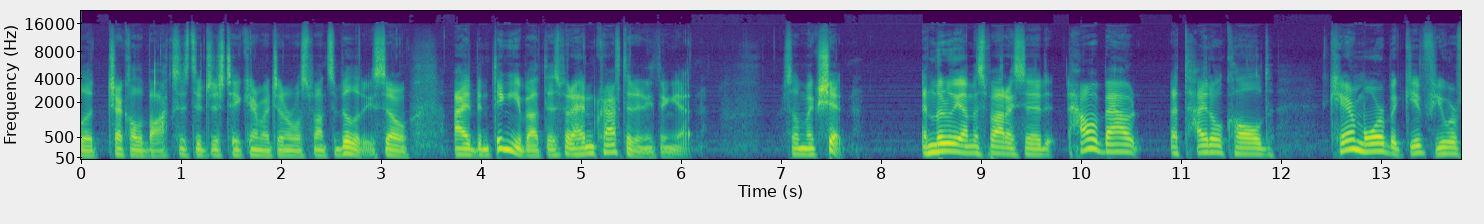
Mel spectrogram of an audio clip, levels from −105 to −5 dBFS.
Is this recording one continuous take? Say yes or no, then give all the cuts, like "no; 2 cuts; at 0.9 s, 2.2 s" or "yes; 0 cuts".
yes; 0 cuts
